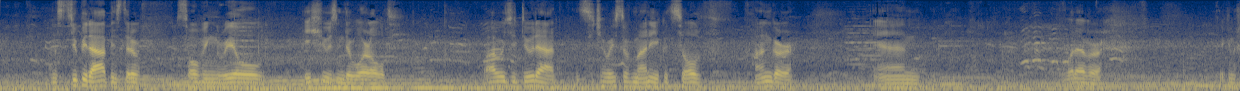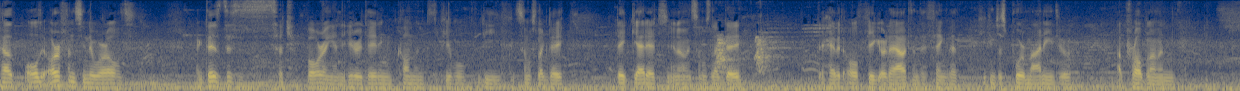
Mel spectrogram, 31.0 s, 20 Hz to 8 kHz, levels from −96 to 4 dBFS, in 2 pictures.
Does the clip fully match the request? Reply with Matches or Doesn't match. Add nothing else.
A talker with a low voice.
Matches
